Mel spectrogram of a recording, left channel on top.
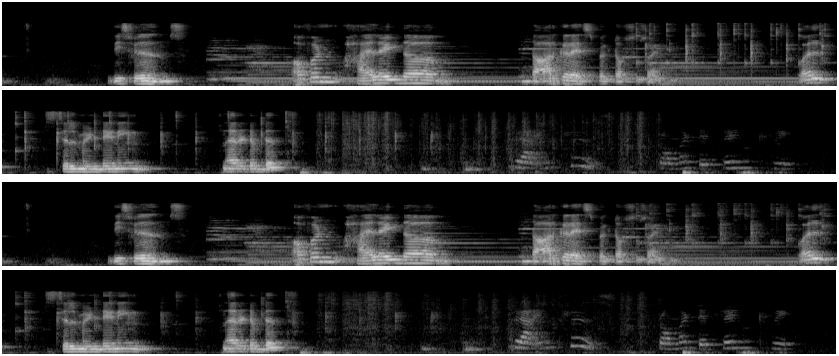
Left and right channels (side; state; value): both; normal; correlation 0.97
